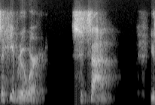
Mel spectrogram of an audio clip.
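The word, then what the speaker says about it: שטן: It's a Hebrew word, Satan. You spell it Samach, Tet, Nun, Satan.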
